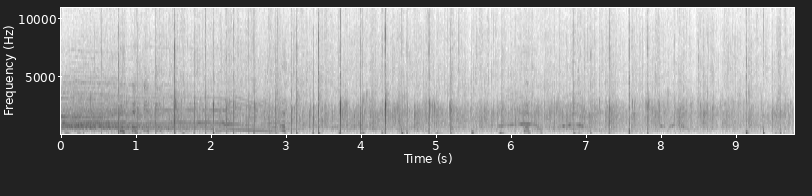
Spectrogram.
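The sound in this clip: A studio audience applauds a guest being welcomed on a show, with dense, steady clapping that continues for about ten seconds while voices talk over it.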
